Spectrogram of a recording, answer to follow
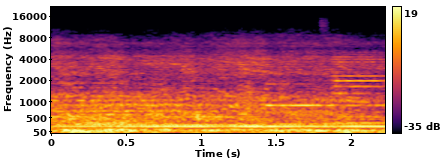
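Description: A live band's amplified instruments hold a steady drone, one sustained low note with higher held tones above it, over a heavy low rumble.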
